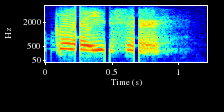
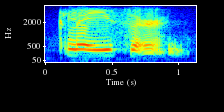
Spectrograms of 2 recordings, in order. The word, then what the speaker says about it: Glaser: Glaser. – Could you spell that last name, ma'am? – G as in George, Laser, Glaser.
